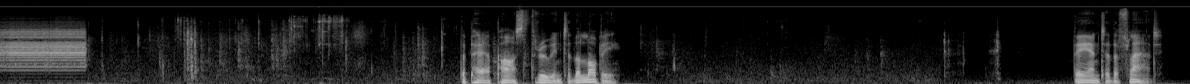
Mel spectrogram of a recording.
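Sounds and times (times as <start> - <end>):
electric doorbell buzzing: 0.0 - 1.0
keys jingling: 1.0 - 4.6, 6.4 - 9.8
speech: 4.6 - 6.2, 10.8 - 11.7.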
